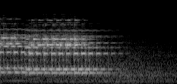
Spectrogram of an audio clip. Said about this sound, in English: That's my new phone, by the way. I'm trying to figure out how to turn it down and all that stuff.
